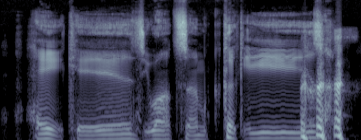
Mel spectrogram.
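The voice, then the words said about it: Imitates another person's voice. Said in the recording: “good Chris Kattan impression”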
